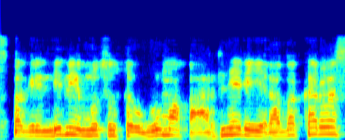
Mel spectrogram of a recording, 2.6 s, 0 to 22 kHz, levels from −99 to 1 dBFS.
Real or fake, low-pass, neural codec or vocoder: fake; 7.2 kHz; codec, 44.1 kHz, 7.8 kbps, Pupu-Codec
